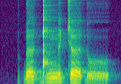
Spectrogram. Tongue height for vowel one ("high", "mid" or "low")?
mid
